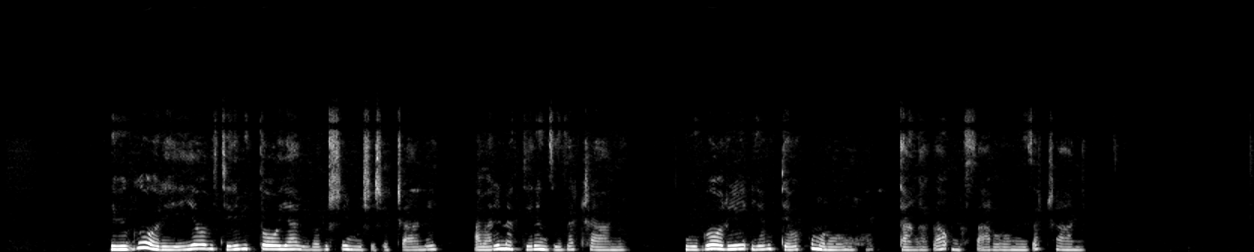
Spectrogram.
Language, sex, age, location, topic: Kinyarwanda, female, 36-49, Musanze, agriculture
